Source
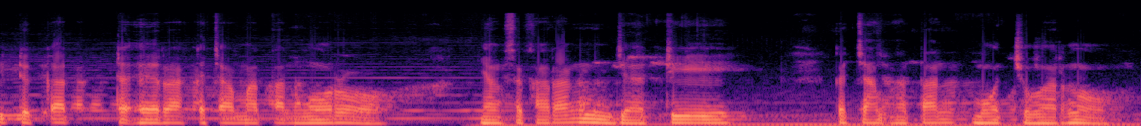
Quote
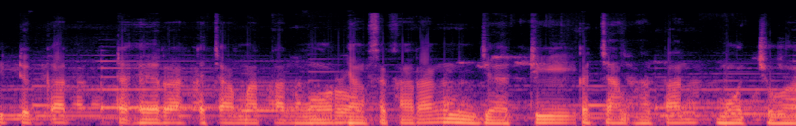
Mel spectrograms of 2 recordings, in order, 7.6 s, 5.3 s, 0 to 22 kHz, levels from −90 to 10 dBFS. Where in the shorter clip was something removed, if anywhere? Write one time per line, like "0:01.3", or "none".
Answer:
0:02.3
0:03.8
